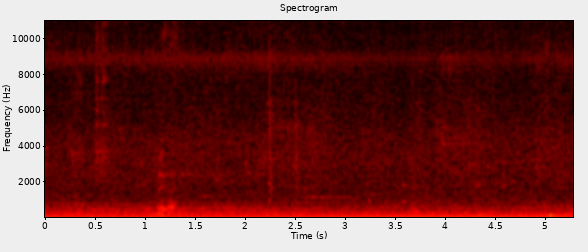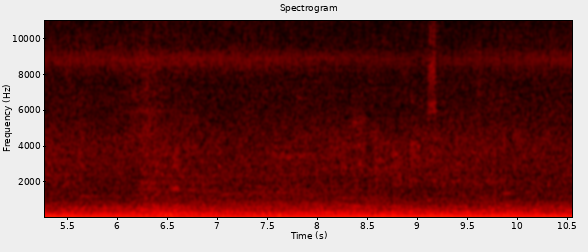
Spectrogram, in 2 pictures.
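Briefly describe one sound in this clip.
A crowd of people murmurs and chatters indoors.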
